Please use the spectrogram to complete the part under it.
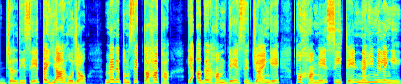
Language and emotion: Urdu, angry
